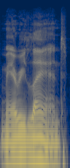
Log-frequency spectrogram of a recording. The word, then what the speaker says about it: Maryland: I know it looks like Maryland, but we just pronounce it Maryland.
